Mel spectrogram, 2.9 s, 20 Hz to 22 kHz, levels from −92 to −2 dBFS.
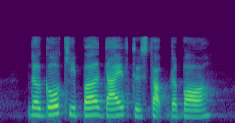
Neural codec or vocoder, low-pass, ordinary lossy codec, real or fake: codec, 44.1 kHz, 7.8 kbps, DAC; 7.2 kHz; none; fake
